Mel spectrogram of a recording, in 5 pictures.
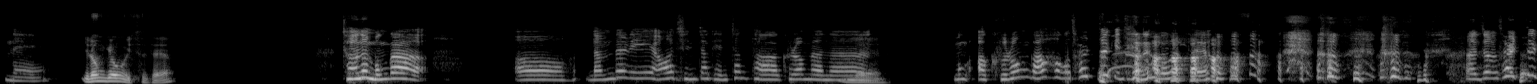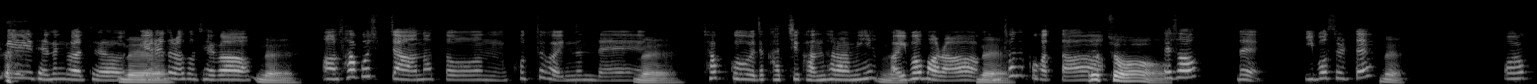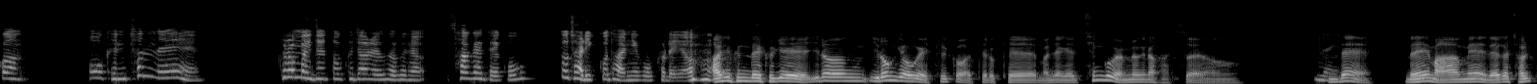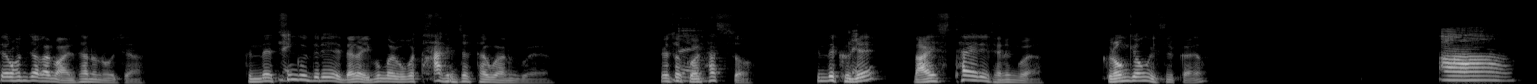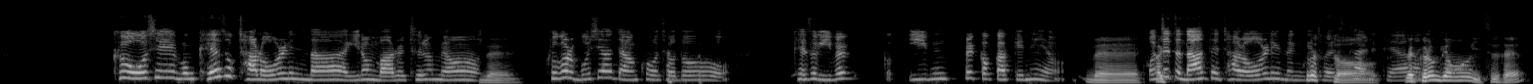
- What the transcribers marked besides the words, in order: other background noise; laugh; cough; laugh; laugh; laugh; "입을" said as "임블"
- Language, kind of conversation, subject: Korean, podcast, 옷을 바꿔 입어서 기분이 달라졌던 경험이 있으신가요?
- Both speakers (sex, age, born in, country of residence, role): female, 20-24, South Korea, South Korea, guest; male, 55-59, South Korea, United States, host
